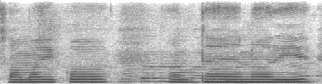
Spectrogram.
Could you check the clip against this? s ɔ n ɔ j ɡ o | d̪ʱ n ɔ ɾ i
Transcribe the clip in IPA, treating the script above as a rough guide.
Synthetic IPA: s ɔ m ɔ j k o | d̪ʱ n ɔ ɾ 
